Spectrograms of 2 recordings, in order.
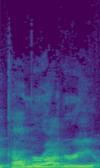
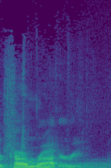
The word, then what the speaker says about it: camaraderie: So, we will accept if you say camaraderie or camaraderie.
